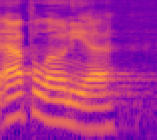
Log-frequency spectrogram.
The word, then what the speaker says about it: Apollonia: It says, Paul and Silas then traveled through the towns of Amphipolis and Apollonia, which I practiced pronouncing those several times. I'm feeling good that I nailed it. Amphipolis and Apollonia, and came to Thessalonica, where there was a Jewish synagogue.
